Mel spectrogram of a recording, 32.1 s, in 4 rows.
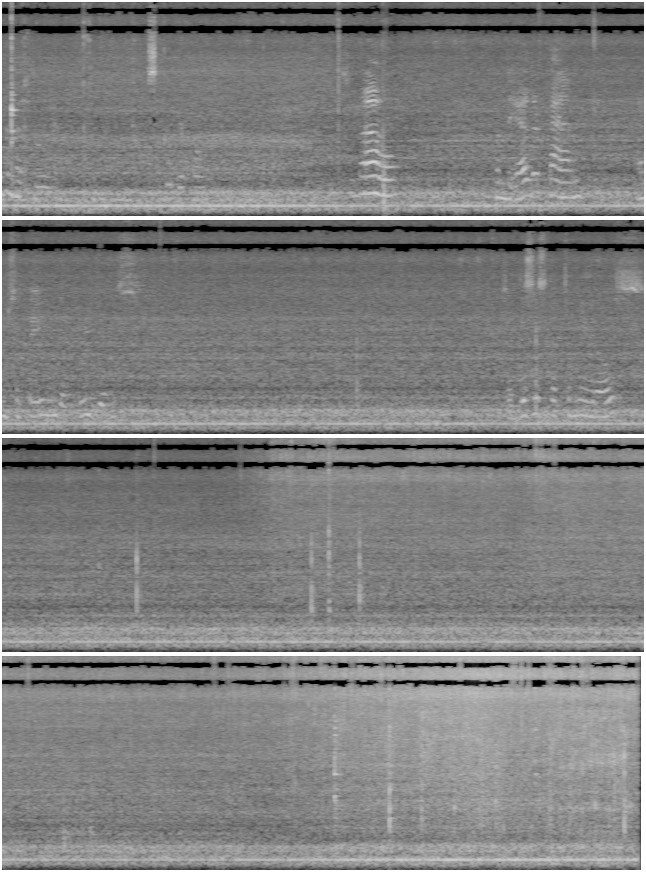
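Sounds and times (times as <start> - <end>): steady low hum: 0.0 - 32.0
tomatoes sizzling in hot oil: 18.9 - 32.0.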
